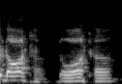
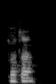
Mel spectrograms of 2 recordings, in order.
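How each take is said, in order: First: DAUGHTER twice with a clear T; British pronunciation. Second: DAUGHTER with a flat, light T; American pronunciation. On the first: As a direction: say "daughter" as British "daw-tuh", T released. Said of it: "British people". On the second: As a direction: say "daughter" without weight on the T. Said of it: "The American". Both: Shown as a demonstration.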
